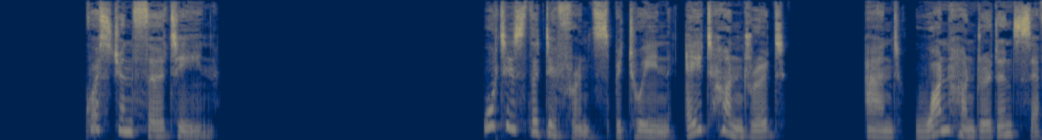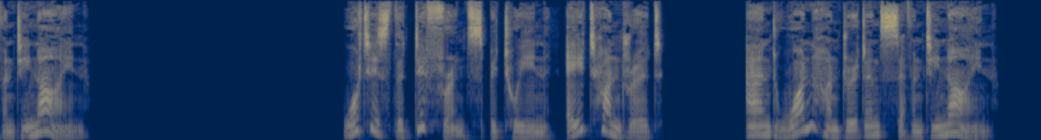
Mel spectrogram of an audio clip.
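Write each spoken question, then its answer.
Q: What is the difference between 800 and 179?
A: 621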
